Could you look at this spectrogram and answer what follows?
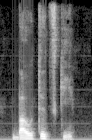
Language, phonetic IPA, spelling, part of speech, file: Polish, [bawˈtɨt͡sʲci], bałtycki, adjective, Pl-bałtycki.ogg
